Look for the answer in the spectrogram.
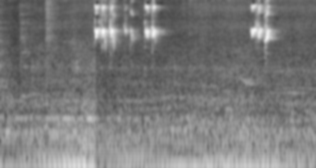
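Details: Lovebird calling used to rouse silent lovebirds: a few clustered high, squeaky chirps in two bursts and a later pair, over a noticeable low-pitched hum.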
